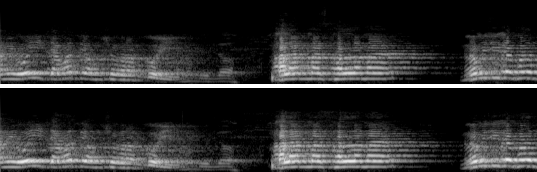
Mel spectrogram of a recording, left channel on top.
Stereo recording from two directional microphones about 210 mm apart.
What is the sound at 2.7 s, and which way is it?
A man's voice, 55° left (ahead or behind).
